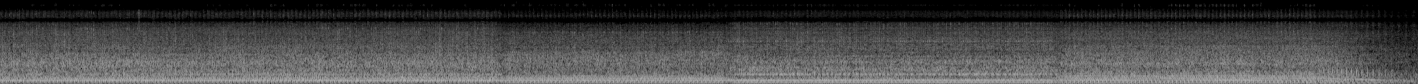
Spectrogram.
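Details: Aging Honda walk-behind mower after fixing speed selector: engine runs evenly, stepping cleanly between speeds, then winds down at shutdown; running healthy.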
